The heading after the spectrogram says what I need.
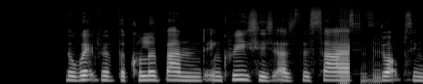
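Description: After "band increases as the", Bluetooth stutter from 3.37 to 3.82 s: lost packets make the receiver loop short slices, buzzing over about 305 ms of missing audio.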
